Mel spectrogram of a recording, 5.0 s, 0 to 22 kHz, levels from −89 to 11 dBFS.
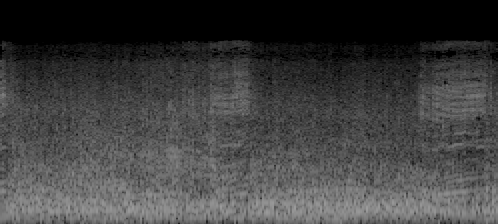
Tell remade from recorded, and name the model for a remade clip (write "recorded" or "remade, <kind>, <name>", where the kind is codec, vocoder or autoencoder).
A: recorded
